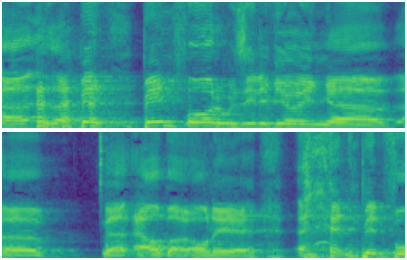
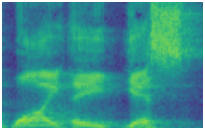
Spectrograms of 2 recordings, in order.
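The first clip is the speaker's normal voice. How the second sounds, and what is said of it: Impression of Anthony Albanese. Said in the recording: “a good impression”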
